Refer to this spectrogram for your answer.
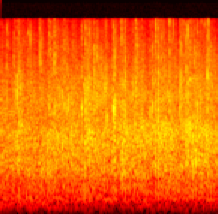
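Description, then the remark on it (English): An audience applauds steadily, a dense wash of many hands clapping at an even, moderately loud level throughout, with no voices. “Yeah, you can clap for that if you want.”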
